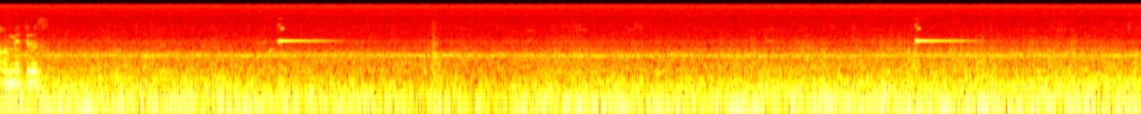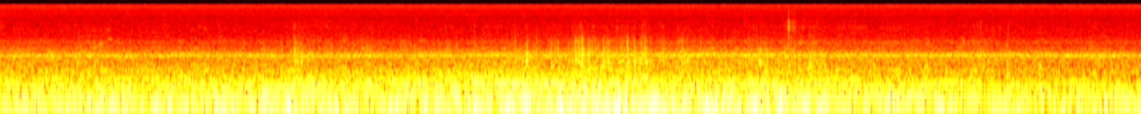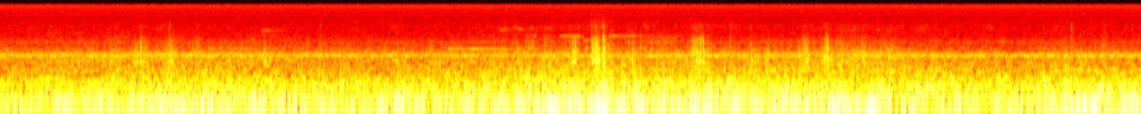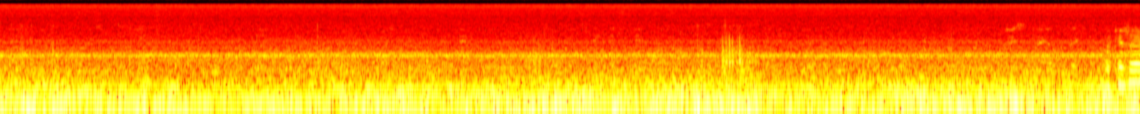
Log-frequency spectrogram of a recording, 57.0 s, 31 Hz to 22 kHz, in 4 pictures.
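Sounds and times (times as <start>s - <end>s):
car engine and tyre rumble: 0.0s - 57.0s
brief beeps: 3.4s - 4.2s, 11.4s - 12.2s.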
